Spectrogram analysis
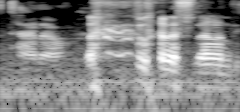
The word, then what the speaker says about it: tonneau: Okay, everyone in the comments, we've been arguing about how to pronounce it. Is it tonneau or is it tonneau? It's tonneau.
